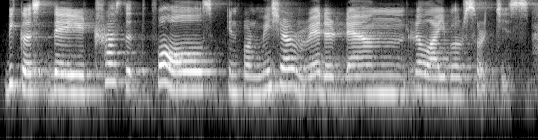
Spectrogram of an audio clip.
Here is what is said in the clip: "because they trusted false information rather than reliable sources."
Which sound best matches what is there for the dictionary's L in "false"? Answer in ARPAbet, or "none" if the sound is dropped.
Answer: L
